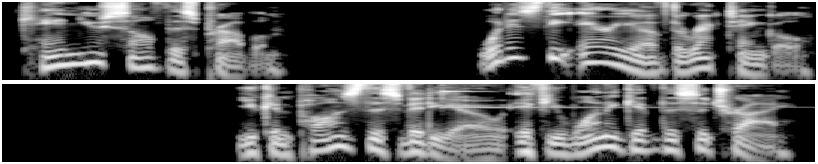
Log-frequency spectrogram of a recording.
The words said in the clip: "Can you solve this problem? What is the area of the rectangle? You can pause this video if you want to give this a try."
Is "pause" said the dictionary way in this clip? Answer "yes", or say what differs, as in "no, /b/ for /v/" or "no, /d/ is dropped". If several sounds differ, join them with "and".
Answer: yes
